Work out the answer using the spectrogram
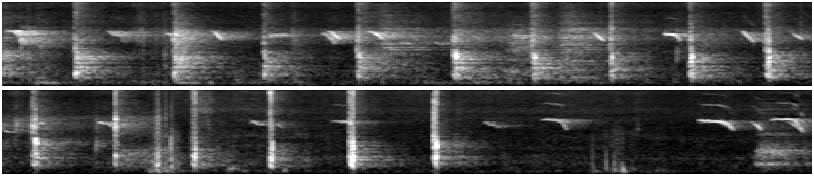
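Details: Coloured baby chicks in a village: a rapid, irregular stream of high, thin peeps, each sliding downward, about two to three per second, with sharp clicks and scuffing between calls.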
